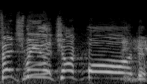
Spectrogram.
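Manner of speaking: high, slow mock shout, bellowing.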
